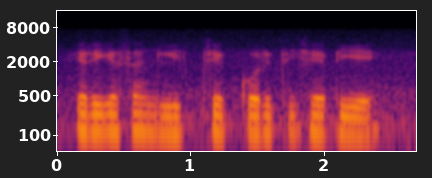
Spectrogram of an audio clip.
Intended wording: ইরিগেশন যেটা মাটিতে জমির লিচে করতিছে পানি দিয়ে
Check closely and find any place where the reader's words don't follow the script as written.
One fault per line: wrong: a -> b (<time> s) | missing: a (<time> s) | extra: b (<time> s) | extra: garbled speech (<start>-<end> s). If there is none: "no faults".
missing: যেটা মাটিতে জমির (0.7 s)
missing: পানি (2.0 s)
